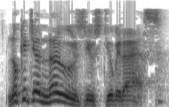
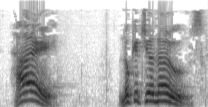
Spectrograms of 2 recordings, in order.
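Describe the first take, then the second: First: Louder call. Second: High, carrying call across the lock. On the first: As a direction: call it again, louder and ruder. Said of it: "came the same voice again, louder". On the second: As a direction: shout a warning from behind. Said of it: "I heard someone behind me call out". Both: A narrator's reading.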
